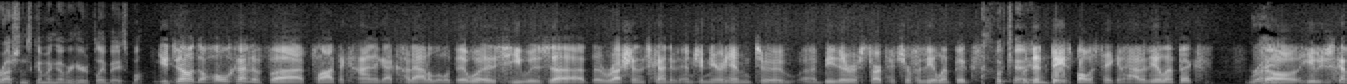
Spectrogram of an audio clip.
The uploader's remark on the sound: called in to discuss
